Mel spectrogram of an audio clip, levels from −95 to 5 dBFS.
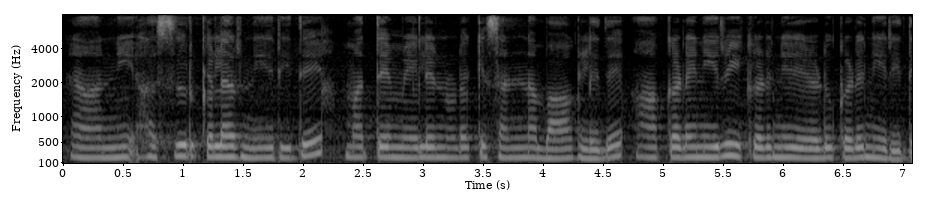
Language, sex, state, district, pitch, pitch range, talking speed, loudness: Kannada, female, Karnataka, Dharwad, 200 Hz, 195-210 Hz, 160 wpm, -44 LUFS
